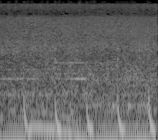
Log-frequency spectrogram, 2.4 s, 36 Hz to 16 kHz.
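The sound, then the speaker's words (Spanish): Heavy rain pours down during a thunderstorm in Nieva de Cameros, La Rioja, a loud, dense, unbroken hiss filling the whole stretch, with a regular low pulsing repeating underneath. “Así caía el agua. Se acumulaban hasta 15 litros por metro cuadrado en tan solo una hora.”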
